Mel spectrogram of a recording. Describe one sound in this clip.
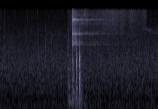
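A metal lock clicks open.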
